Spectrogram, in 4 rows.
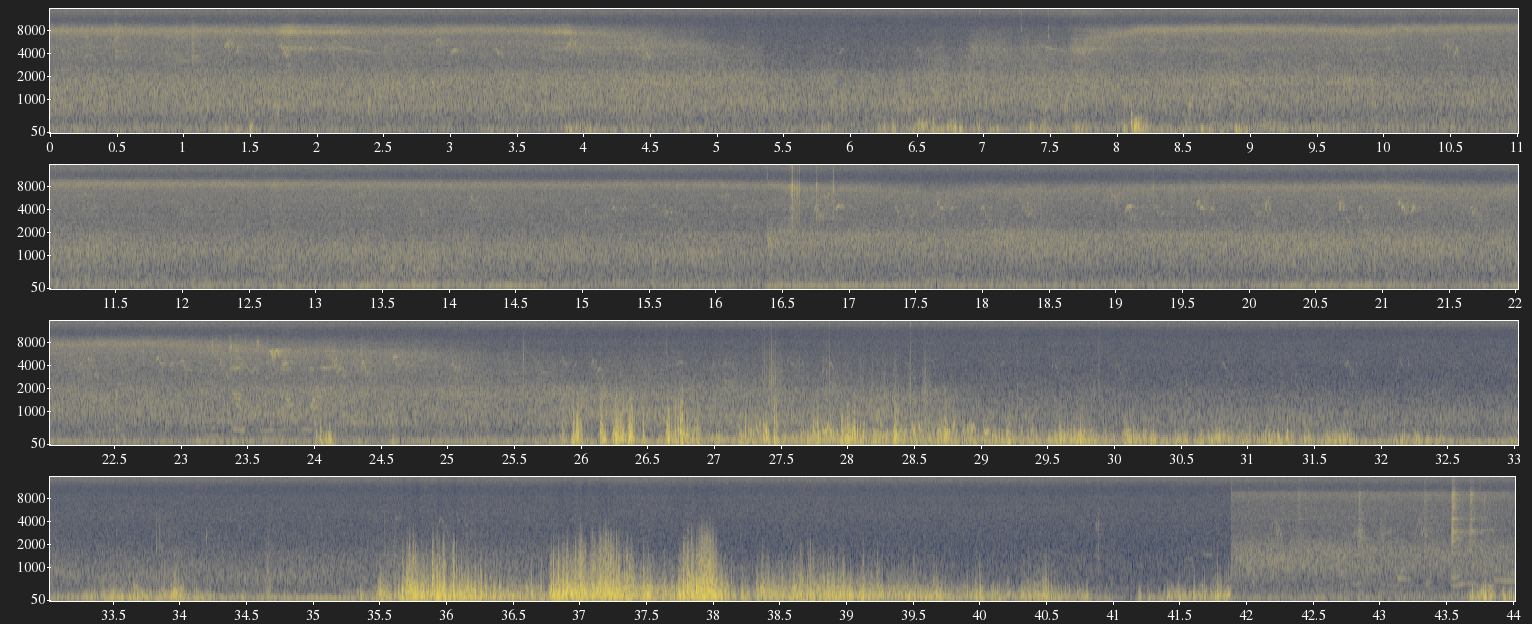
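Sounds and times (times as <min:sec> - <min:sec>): distant voices: 0:00.0 - 0:28.4, 0:41.9 - 0:44.0
steady low hum: 0:00.0 - 0:36.8, 0:41.5 - 0:44.0
wind buffeting microphone: 0:00.0 - 0:44.0.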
